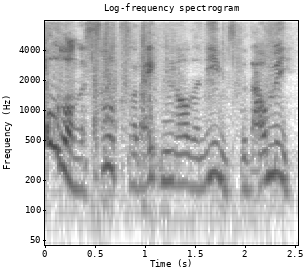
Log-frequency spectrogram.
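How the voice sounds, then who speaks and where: A young woman co-hosting a livestream, joking crudely and loudly and breaking into shouts. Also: medium pitch, animated, fairly quick, a little hiss or hum. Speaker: singer and livestream host. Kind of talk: rowdy casual chat on a livestream.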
